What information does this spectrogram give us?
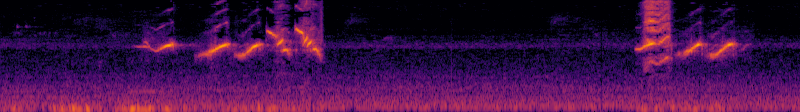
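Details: Tui tui tutor song of a male double-collared seedeater, a female calling along to excite males. Rapid rising whistled notes run in two bursts, each a quick run of three to six, with sharp buzzy accents.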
